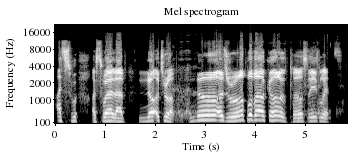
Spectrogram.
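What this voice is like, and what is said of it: Vague put-on Leeds-style accent. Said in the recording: “I'm not sure he's from Leeds ... I don't even know what accent I was going for ... I have no idea what the accent was either”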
